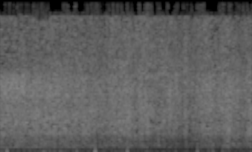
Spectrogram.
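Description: Chopped tomatoes dropped into a hot pan with cumin seeds for a vegetarian aloo dum, giving a steady close hiss of sizzling with a few soft knocks throughout.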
